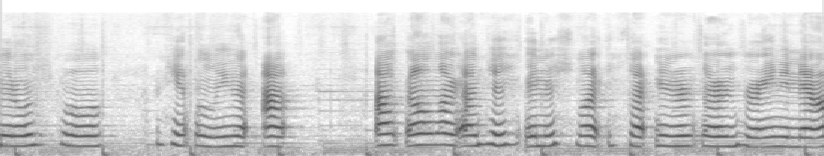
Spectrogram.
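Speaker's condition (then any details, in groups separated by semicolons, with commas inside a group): Pompe disease; rare muscle disease affecting all muscles; diagnosed at six and a half months, enzyme replacement therapy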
